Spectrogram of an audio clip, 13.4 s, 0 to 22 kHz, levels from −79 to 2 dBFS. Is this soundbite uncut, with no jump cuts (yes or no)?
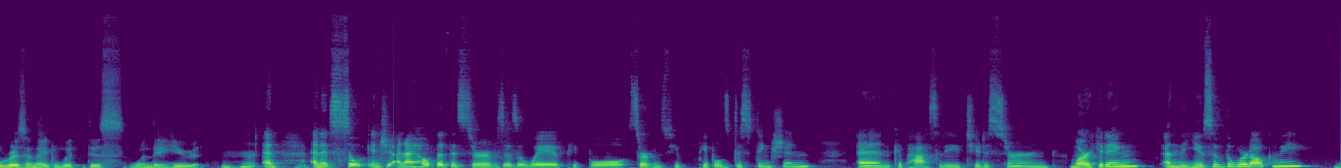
no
